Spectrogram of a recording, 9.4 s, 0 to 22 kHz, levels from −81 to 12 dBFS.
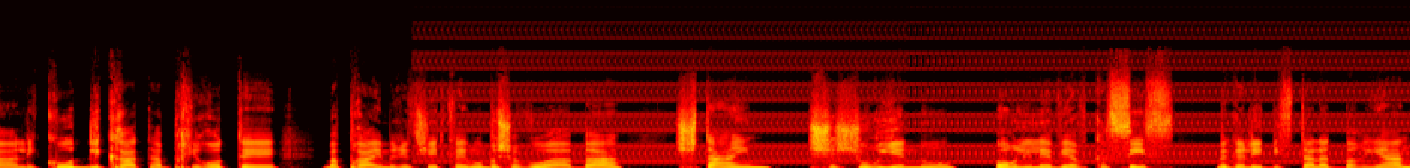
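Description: A steady chirping warble sits behind the speech from 2.75 s to the end, alternating between pitches near 1 kHz and 2 kHz at about 25 dB below the voice. This is timecode bleed: 25 frames-per-second linear timecode leaking in from an adjacent track or cable.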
